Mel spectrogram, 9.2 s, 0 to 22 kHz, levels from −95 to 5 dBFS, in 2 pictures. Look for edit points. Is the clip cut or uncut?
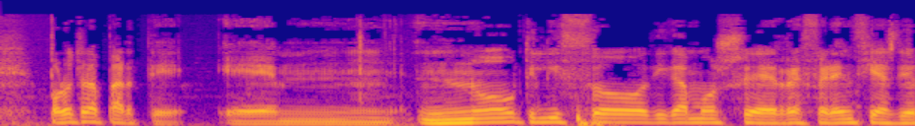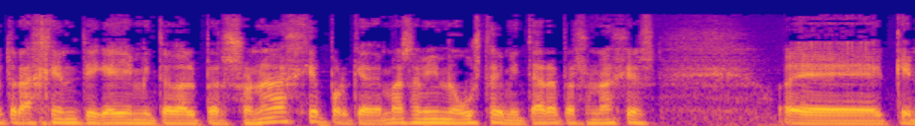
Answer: uncut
